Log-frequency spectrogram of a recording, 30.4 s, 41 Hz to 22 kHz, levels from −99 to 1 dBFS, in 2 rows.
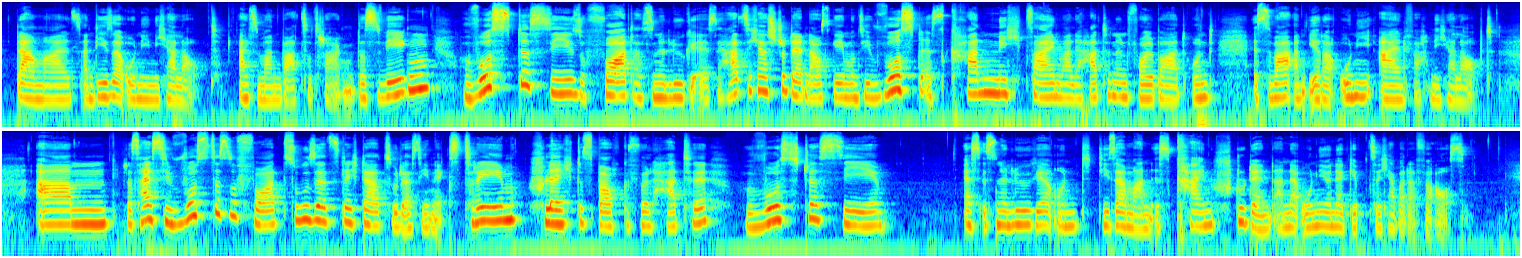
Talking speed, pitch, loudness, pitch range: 165 wpm, 190 Hz, -26 LUFS, 175-225 Hz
